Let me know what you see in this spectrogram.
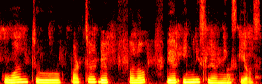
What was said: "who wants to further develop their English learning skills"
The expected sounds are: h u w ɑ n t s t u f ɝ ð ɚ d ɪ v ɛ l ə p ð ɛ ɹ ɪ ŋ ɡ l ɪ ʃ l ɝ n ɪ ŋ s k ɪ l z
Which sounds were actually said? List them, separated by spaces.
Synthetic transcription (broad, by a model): h u w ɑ n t t u p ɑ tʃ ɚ d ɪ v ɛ l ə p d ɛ ɹ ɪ ŋ ɡ l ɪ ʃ l ɝ n ɪ ŋ s k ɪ l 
